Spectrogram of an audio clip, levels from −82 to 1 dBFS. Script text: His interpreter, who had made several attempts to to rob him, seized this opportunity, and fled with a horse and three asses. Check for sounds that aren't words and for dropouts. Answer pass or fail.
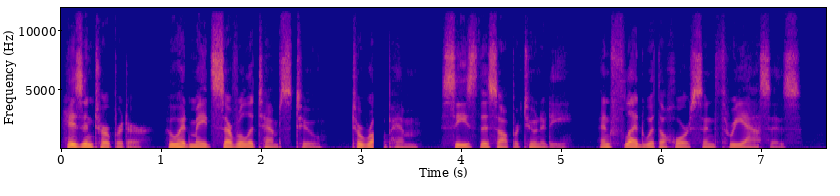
fail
